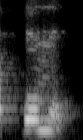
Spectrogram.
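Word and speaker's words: cómo: ये हो गया कोमो। को पे थोड़ा सा और मो पे नॉर्मली आपको प्रोनाउंस करना है।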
